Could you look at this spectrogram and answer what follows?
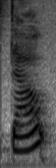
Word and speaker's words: doubt: word we have is doubt um it's d-o-u-t when you pronounce it but when you write it it's d-o-u-b-t okay so moving on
